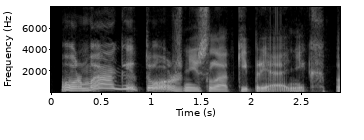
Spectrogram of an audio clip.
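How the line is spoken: Old woman grumbling. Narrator (Russian): проворчала старуха

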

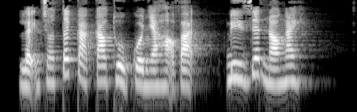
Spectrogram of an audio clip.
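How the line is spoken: Murderous man's roar. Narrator (Vietnamese): Một người đàn ông gầm lên rồi nổi sát ý nói

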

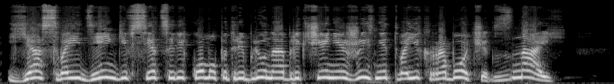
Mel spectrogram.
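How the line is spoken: Uncontrolled shout. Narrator (Russian): Не в силах удержать себя, она крикнула

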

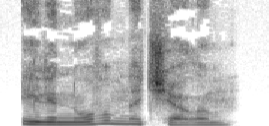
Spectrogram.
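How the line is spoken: Quiet speech. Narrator (Russian): негромко произнесла

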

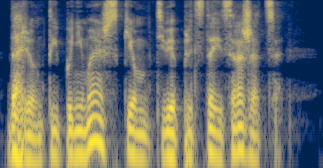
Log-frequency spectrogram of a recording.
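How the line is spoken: Whispered. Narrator (Russian): прошептал он

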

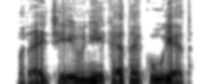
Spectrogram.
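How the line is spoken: Ominous announcement. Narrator (Russian): Зловещим голосом объявил старший артиллерист

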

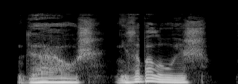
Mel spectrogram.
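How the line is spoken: Sighing. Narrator (Russian): вздохнул Эмилио

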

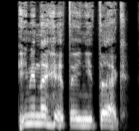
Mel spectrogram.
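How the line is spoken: Short laugh. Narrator (Russian): хохотнул Макс

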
